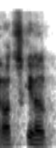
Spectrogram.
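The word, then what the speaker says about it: Rothschild: Child apa road skill Kalau bahasa Jerman ya road skill road Child kalau orangor Amerika bilang R Child ya di root skild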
